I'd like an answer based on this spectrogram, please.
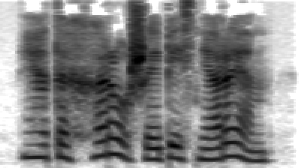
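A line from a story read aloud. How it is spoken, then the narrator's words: Whisper. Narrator (Russian): прошептала Джемма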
